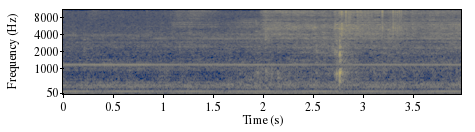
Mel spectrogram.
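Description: Shrimp sizzle faintly in hot oil.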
